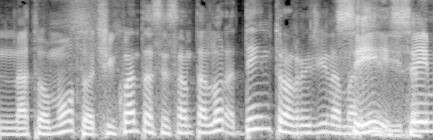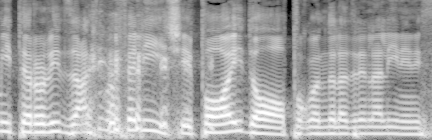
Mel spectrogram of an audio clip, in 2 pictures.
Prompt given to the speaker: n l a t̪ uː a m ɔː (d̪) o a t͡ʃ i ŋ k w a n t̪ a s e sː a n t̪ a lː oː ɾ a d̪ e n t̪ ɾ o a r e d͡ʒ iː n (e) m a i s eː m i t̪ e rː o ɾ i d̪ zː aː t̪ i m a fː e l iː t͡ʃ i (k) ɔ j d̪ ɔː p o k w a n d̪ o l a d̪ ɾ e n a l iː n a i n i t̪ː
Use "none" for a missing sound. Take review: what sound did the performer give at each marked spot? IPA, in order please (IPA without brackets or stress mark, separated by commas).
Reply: t̪, a, p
